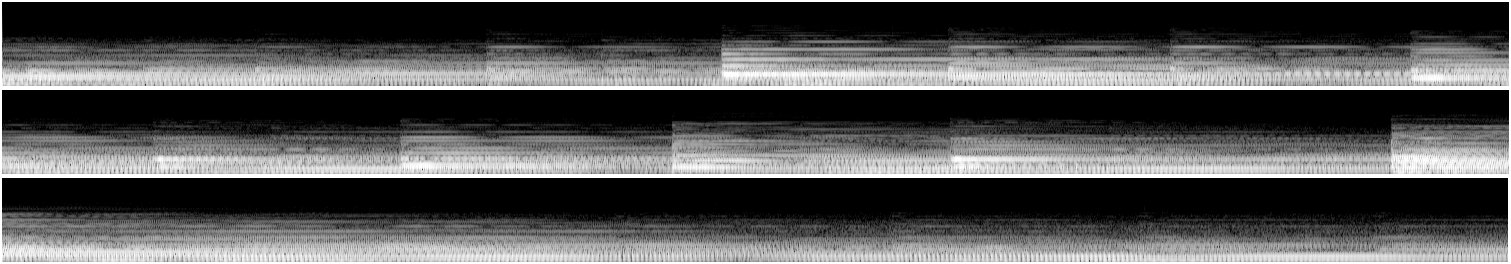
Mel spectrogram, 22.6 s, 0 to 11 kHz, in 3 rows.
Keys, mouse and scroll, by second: 0.6 click, 1.8 click, 2.9 click, 4.6-5.4 drag, 5.9 g, 8.4 click, 8.7-9.0 scroll up 2, 9.0-10.5 middle drag, 10.7 click, 11.3 s, 12.8 g, 14.0 click, 14.2 scroll down 3, 14.4-15.6 middle drag, 15.6 scroll down 3, 15.9-16.8 middle drag, 16.8 ctrl+alt+KP_0, 17.5-17.8 scroll up 3, 17.8-18.4 middle drag, 18.4-18.8 scroll up 5, 18.8-20.9 shift+middle drag, 21.8-22.3 middle drag, 22.3 click, 22.5 Tab.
